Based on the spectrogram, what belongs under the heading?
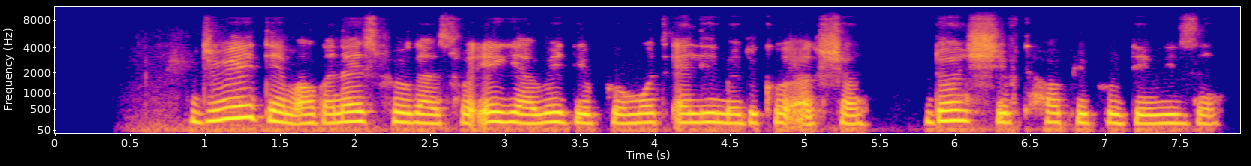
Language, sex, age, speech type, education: Nigerian Pidgin, female, 15-29, spontaneous, tertiary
